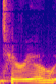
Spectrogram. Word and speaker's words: Therriault: Chair Fitzpatrick and members of the committee, my name is Shannon Terrio. It's spelled T-H-E-R-R-I-A-U-L-T.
